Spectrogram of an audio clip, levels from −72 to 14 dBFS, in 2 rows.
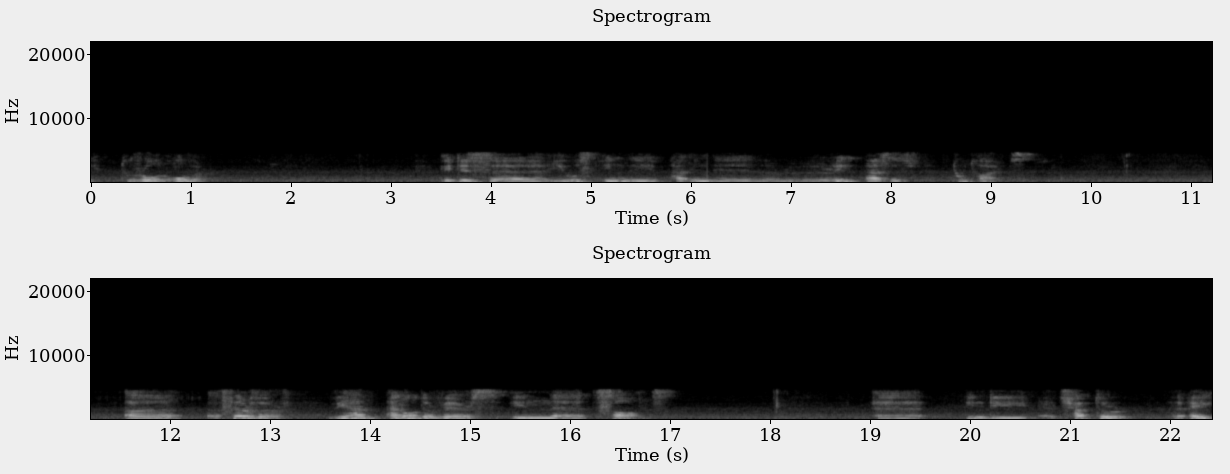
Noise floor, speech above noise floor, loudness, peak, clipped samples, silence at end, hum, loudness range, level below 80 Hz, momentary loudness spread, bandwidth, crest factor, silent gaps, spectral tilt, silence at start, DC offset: -47 dBFS; 24 dB; -24 LUFS; -6 dBFS; under 0.1%; 0 s; none; 9 LU; -70 dBFS; 22 LU; 4.9 kHz; 20 dB; none; -9 dB/octave; 0 s; under 0.1%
